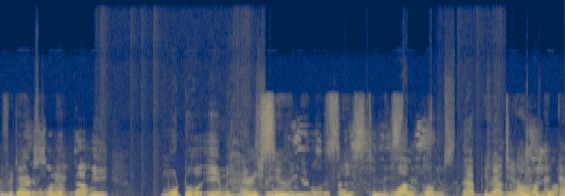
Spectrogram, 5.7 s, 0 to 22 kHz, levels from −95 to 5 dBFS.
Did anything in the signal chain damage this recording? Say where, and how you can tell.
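Yes. The speech dips and thins in four places: 0.0 to 0.92 s and 2.64 to 3.48 s, where it falls by up to about 15 dB for roughly half a second or more, and more lightly, about 5 dB, at 4.05 to 4.23 s and from 5.07 s to the end. This is speech suppressed in double talk in the call processing stage. An echo canceller that likely could not separate this talker from the far-end echo turned both down together.

A fainter delayed copy of the voice trails behind it at 0.31 to 0.93 s, 2.72 to 4.61 s and 5.15 to 5.6 s. It lags by a steady 217 to 223 ms and sits about 10 dB below the direct speech, rising to about 5 dB below in the last stretch. That consistent lag marks an echo leak, also in call processing. A loudspeaker-side echo canceller likely left part of its microphone pickup in place and sent it back down the line.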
